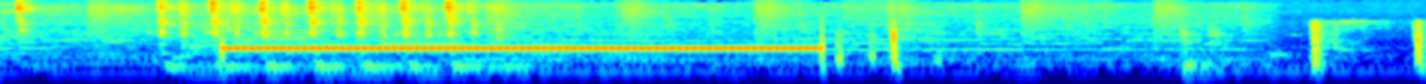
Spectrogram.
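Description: A telephone tone on a disconnected phone line: a loud, steady, mid-pitched tone held for about two seconds, then scattered clicks and a couple of short, sharp beeps.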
